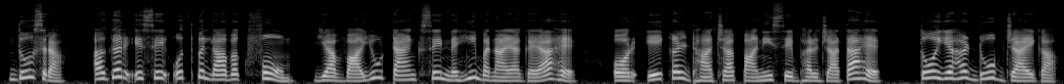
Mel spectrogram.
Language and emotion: Hindi, neutral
